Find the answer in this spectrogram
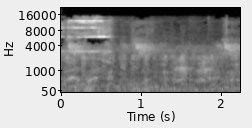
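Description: A dog making short, soft whimpering sounds close up, loudest in the first half-second, then fading.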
